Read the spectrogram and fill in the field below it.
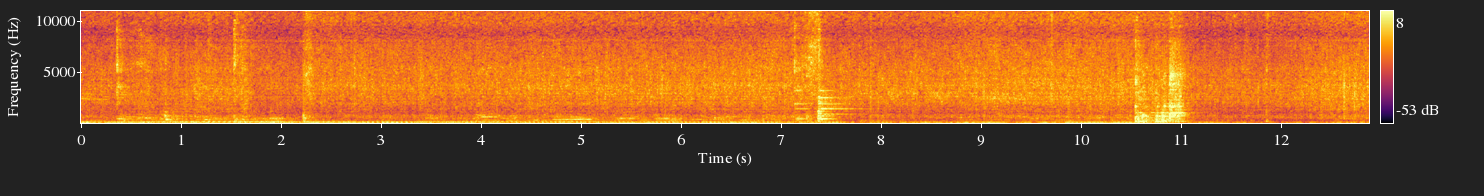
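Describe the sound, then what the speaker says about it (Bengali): Water spinach (kalmi shak) frying in a pan gives a steady, moderate sizzle throughout, with a few scattered clicks and scrapes from stirring. "কি শাক রান্না করছো কলমি শাক ভাজা"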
